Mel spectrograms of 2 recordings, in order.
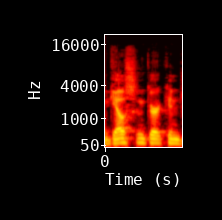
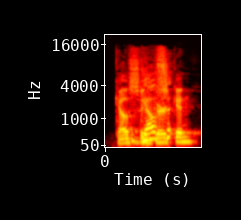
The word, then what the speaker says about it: Gelsenkirchen: If you say it with a German accent, it probably sounds more like the actual city, but my American accent is Gelsenkirchen.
